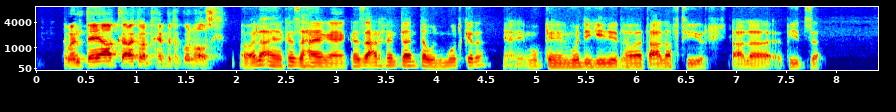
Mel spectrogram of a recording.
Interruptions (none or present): none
